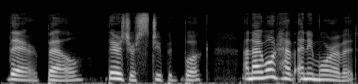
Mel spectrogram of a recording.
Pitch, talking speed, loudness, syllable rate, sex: 225 Hz, 235 wpm, -17 LUFS, 6.2 syllables/s, female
